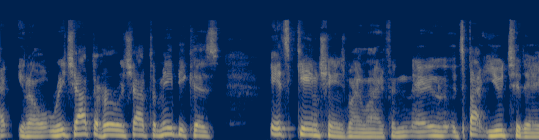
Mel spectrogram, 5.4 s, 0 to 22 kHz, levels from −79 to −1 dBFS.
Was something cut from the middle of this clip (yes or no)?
no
